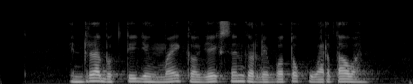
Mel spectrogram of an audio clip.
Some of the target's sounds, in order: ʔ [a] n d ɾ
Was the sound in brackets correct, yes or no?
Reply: no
